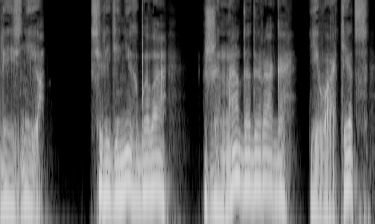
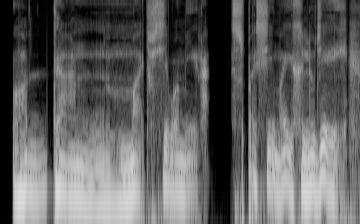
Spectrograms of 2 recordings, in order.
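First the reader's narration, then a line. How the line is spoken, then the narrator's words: Mutter. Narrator (Russian): бормотал Дадырак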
